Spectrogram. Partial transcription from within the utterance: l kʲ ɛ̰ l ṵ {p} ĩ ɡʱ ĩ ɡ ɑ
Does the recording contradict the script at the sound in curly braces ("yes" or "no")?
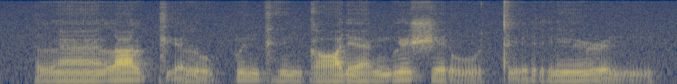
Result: no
